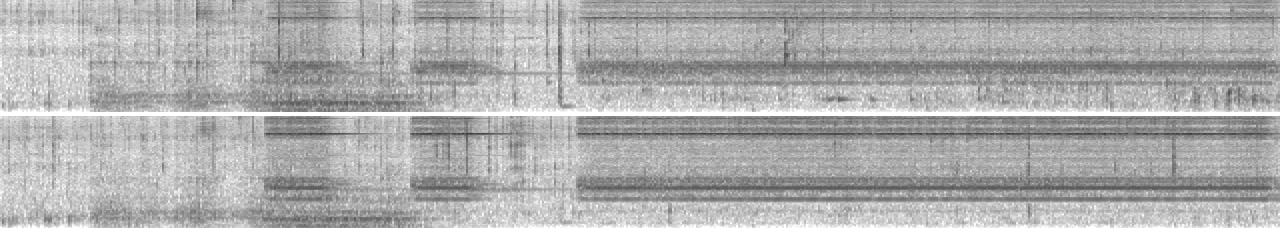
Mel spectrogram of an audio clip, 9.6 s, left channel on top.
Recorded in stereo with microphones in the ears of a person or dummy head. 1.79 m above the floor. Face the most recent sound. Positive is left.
turn(degrees=-80)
